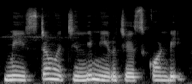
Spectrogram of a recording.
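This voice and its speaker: A woman voicing a calm, firm male college principal in an audio story, polite but unbending. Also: medium pitch, a little fast, close to an everyday voice.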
